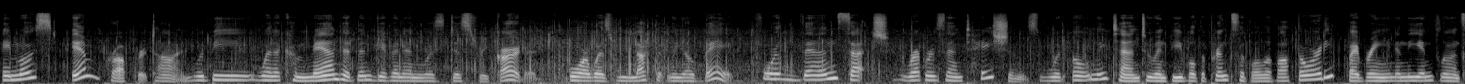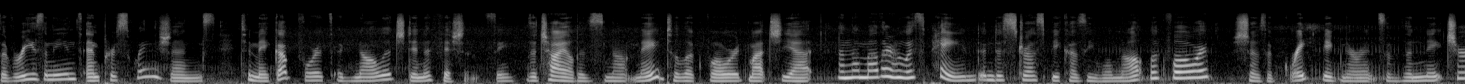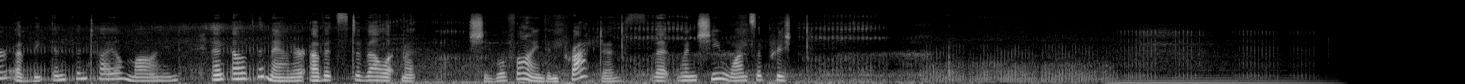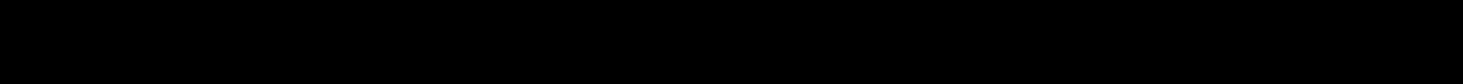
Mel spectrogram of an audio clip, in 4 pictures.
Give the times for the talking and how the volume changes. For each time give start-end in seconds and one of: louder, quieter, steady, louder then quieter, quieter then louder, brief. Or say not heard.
0.0-37.2 steady.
